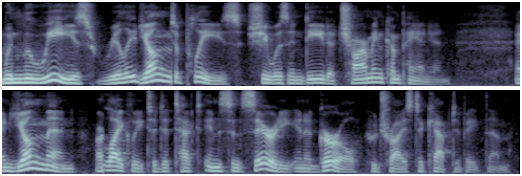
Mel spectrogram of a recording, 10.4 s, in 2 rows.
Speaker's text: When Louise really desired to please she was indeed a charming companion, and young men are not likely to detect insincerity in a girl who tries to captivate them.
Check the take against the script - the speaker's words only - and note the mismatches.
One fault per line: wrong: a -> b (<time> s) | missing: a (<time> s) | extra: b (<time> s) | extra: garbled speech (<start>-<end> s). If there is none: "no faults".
wrong: desired -> young (1.4 s)
missing: not (6.2 s)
